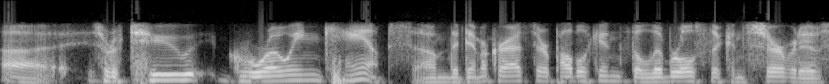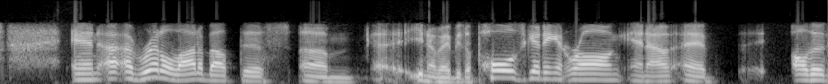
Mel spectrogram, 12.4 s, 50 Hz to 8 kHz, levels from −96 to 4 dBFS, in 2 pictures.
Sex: male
